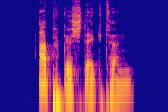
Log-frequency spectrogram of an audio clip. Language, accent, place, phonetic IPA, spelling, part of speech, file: German, Germany, Berlin, [ˈapɡəˌʃtɛktn̩], abgesteckten, adjective, De-abgesteckten.ogg
- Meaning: inflection of abgesteckt: 1. strong genitive masculine/neuter singular 2. weak/mixed genitive/dative all-gender singular 3. strong/weak/mixed accusative masculine singular 4. strong dative plural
